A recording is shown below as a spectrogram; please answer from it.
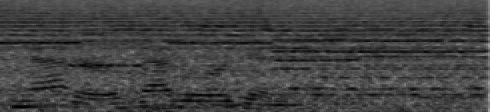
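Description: Experimental electronic noise music from synthesizers: a dense, steady hiss under many short, gliding tones that bend up and down and shift constantly, some of them high and squealing.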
